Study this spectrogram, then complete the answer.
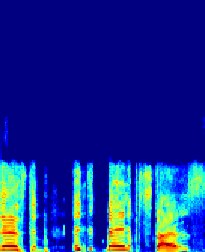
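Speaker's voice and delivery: very high-pitched, put-on English accent. Imitating a character who tries an English accent. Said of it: "trying to pull off the English accent".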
